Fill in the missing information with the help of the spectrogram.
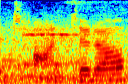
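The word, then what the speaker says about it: Teint Idole: I'm going to go in with the Tint Idol foundation.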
